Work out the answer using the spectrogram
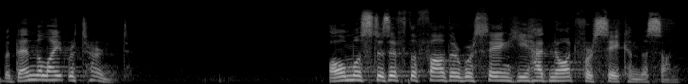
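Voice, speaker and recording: A man's voice: sits high, unhurried. A man performing a first-person dramatic monologue as an aged apostle recounting what he witnessed, earnest and intimate with dramatic swells. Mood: solemn. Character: aged male apostle recounting eyewitness memories. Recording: echoey hall with long reverb.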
